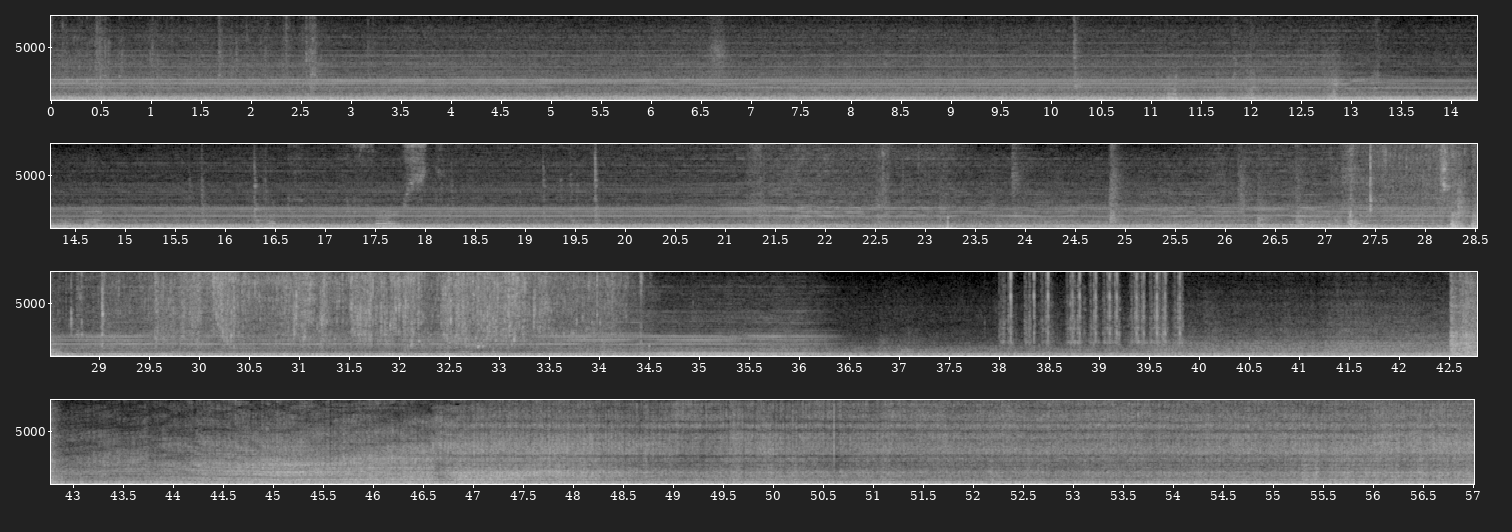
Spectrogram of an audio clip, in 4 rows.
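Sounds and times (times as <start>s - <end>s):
steady machine hum: 0.0s - 57.0s
tap water running into sink: 29.0s - 34.4s
quick clicks: 38.0s - 39.9s
torch flame hissing: 43.8s - 57.0s.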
